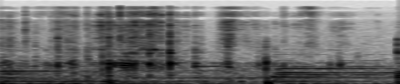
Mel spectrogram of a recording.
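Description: Very quiet background music of held notes that shift in pitch, with a few faint clicks of plastic being handled as the figure's feet are fitted onto the base pegs.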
